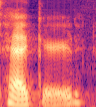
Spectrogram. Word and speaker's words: Heckard: so I'm on Instagram it's what the Hecker but it's spelled listen w t h e c k a r d because my last name is Hecker um also where else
